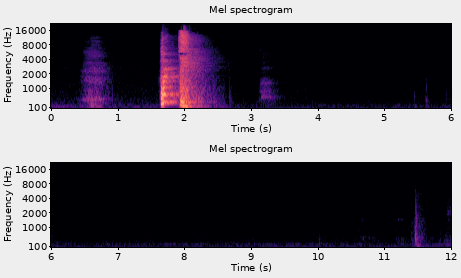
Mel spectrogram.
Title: More wet sneezes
